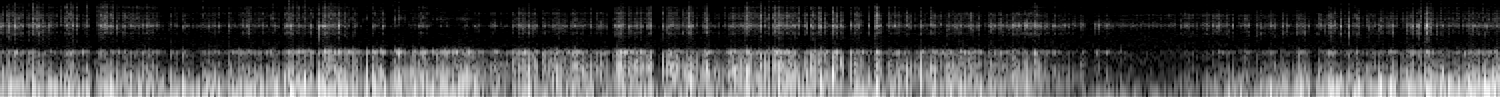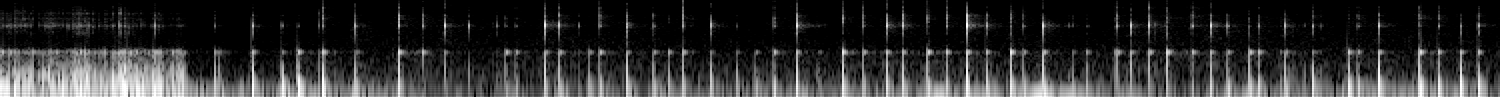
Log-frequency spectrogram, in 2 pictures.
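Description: Long nails scratch along the side and rim of a small, hollow, light-wood cylindrical cup held close to the microphone, making a continuous rough, rumbling rasp that briefly fades midway. Just past eight seconds the nails switch to tapping, producing a rapid run of short, dry clicks that ring with a faint hollow tone.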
